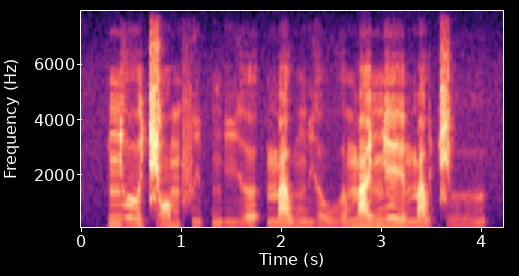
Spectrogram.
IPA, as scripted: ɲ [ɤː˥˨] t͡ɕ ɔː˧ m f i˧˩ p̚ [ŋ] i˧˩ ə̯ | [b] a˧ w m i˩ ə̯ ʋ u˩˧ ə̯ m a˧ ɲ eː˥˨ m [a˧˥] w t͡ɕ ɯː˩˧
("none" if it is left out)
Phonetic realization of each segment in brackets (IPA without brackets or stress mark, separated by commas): ɤː˥˨, ŋ, m, a˧˩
